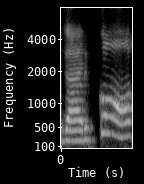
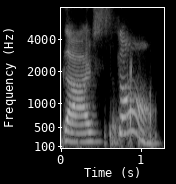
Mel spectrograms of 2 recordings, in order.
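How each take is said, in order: First: The middle consonant is a hard k sound. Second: The middle consonant is a soft s sound. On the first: The speaker calls it wrong. "the k becomes sir" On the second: The speaker calls it right. "becomes garçon with a sidila"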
